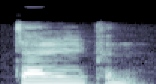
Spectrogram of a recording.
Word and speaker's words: 짧은: This letter is pronounced as 짤 in isolation, but it is followed by a vowel of the next letter. So the hidden 비읍 sound moves to the next letter, and 은 becomes 분. So this is pronounced as 짧은, 짧은.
